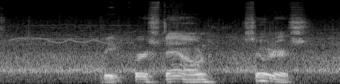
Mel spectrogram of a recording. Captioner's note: crowd Noises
